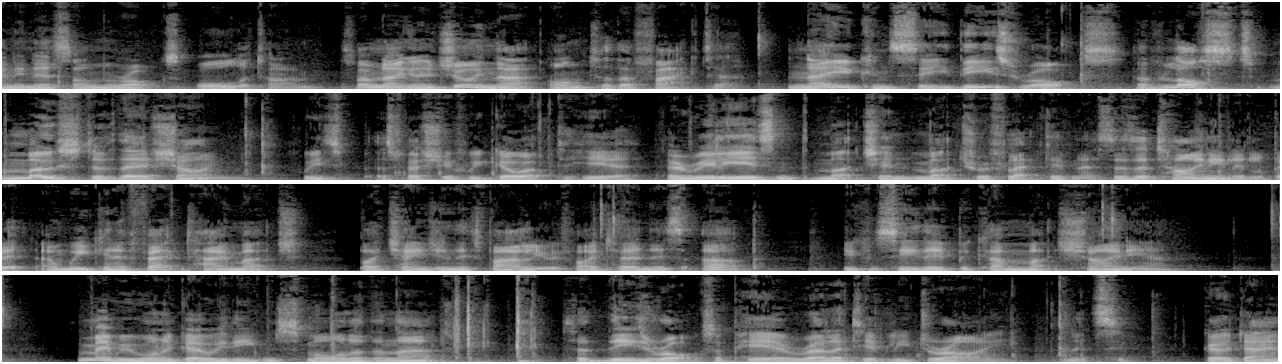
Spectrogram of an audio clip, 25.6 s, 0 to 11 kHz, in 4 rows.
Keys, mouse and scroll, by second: 1.7 click, 3.9-5.4 scroll up 1, 5.4 middle click, 7.7 shift+middle click, 9.1-11.0 scroll up 1, 11.0-12.4 scroll down 1, 15.8 click, 18.4 click, 20.5 KP_Decimal, 21.2 KP_0, 21.7 KP_3, 21.7 KP_Enter, 23.8-24.3 shift+scroll down 2, 24.4 shift+middle click.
